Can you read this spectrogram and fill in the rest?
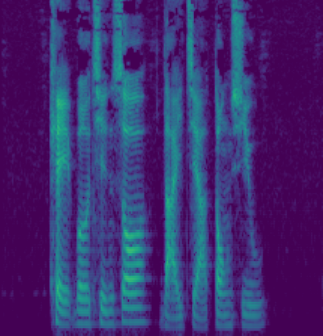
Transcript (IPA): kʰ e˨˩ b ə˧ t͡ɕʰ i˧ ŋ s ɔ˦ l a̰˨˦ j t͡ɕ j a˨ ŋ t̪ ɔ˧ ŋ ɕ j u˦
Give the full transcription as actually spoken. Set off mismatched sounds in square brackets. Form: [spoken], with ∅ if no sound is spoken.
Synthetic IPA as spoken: kʰ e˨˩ b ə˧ t͡ɕʰ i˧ [n] s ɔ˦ l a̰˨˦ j t͡ɕ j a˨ [∅] t̪ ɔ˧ ŋ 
